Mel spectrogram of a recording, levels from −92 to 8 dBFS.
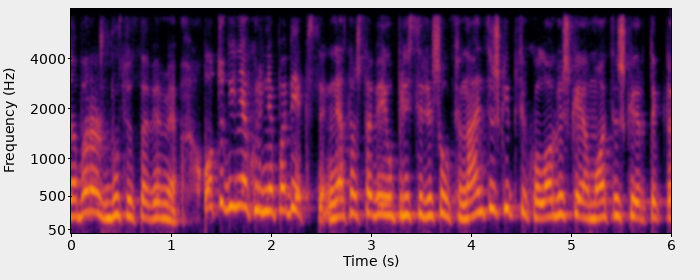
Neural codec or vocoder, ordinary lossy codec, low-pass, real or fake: none; Opus, 64 kbps; 7.2 kHz; real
